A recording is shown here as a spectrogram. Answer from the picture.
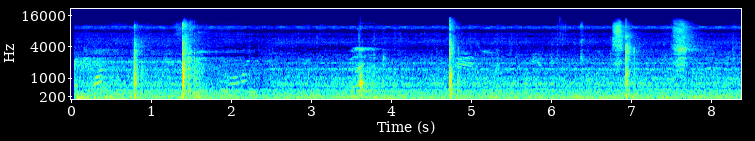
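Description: Five sharp clicks at irregular intervals over steady outdoor background noise.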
